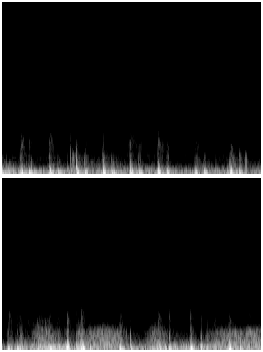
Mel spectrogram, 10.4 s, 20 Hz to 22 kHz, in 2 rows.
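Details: Phonocardiogram of own heart with ECG: fast, loud, unevenly spaced heart sounds, heavy breathing in second half; tachycardia peaking near 170 BPM with temporary arrhythmia induced by breath-holding, rapid squats and exhalation.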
